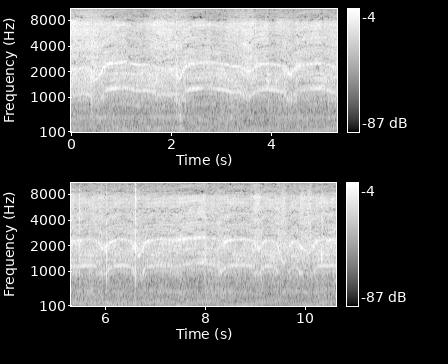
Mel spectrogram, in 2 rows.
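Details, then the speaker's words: Grundig MS7640 electric shaver, new, on its first use shaving a day's head-hair stubble in a 28.7 °C room: a thin whine whose pitch dips briefly every second or two. The motor seems to bog under load; the owner feels it struggles more than his previous shaver. "okay so i don't know how much it was how much you could hear but it seems like it's struggling i mean it sounds like it's struggling with my hair what i shaved yesterday"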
